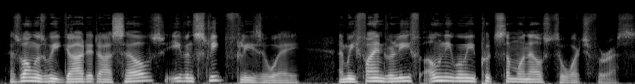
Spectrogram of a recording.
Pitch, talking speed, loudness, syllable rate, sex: 125 Hz, 245 wpm, -19 LUFS, 5.8 syllables/s, male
